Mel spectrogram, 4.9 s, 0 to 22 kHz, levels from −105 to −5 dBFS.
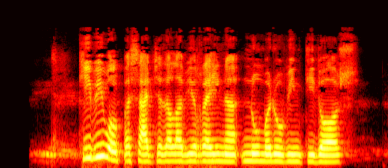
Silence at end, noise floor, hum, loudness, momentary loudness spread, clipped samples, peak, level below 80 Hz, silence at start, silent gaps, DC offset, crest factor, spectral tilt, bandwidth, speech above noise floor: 0.5 s; -40 dBFS; none; -18 LUFS; 5 LU; under 0.1%; -4 dBFS; -64 dBFS; 0.55 s; none; under 0.1%; 16 dB; -6.5 dB/octave; 9.2 kHz; 22 dB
